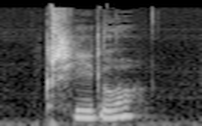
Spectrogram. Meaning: 1. wing 2. grand piano 3. outside
- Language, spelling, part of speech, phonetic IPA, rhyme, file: Czech, křídlo, noun, [ˈkr̝̊iːdlo], -iːdlo, Cs-křídlo.ogg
